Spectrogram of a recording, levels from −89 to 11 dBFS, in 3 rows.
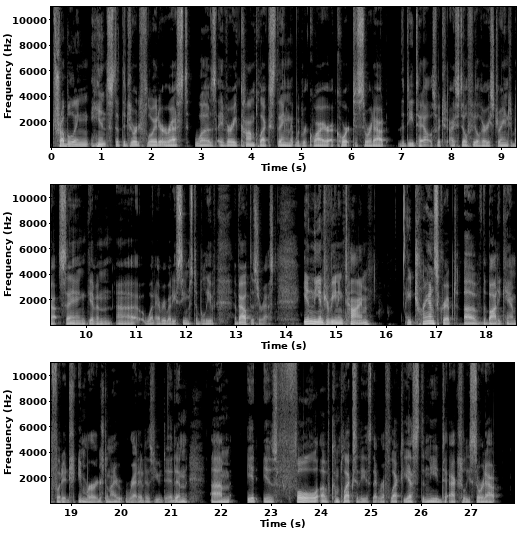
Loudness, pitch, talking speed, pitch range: -24 LUFS, 75 Hz, 160 wpm, 70-90 Hz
